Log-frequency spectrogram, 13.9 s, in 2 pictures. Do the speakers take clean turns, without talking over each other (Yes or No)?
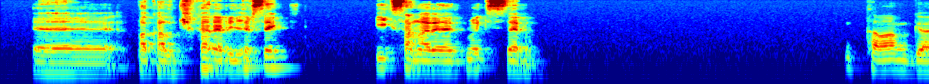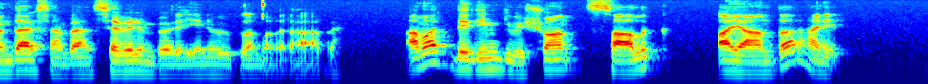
Yes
